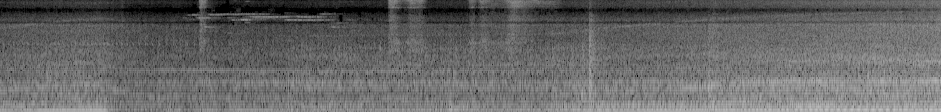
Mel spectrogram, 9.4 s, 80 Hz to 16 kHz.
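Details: 2010 garbage truck: loud raspy diesel rumble with fast puffing beat rising as it revs, from a large exhaust leak.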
